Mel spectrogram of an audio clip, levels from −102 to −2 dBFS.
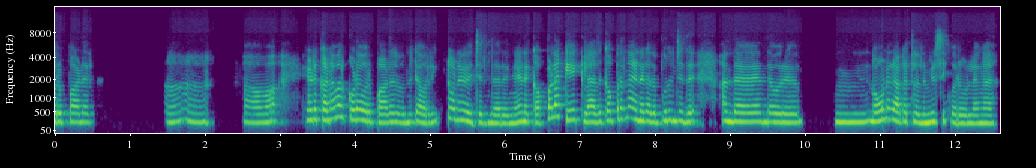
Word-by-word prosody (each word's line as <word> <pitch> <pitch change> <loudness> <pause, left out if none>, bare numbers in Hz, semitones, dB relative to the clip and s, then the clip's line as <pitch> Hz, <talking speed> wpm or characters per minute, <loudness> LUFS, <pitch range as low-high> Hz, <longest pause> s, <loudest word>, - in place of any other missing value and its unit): ஒரு 230 -1 +2
பாடல் 225 -1 -2 1.0
ஆ, - - -1 1.0
ஆமா. 215 +1 -2 0.4
என்னோட 280 +1 +3
கணவர் 320 +6 +2
கூட 285 +1 +4
ஒரு 245 - +1
பாடல் 220 +1 0
வந்துட்டு 220 +2 0
அவர் 210 0 -1
ரிங்டோன்னே 285 +2 -3
வச்சிருந்தாருங்க. 205 -2 -1
எனக்கு 230 -2 +1
அப்பல்லாம் 360 +11 +1
கேட்கல. 275 -5 0
அதுக்கு 235 +3 -1
அப்புறம் 300 +4 -4
தான் 310 -3 +1
எனக்கு 250 -2 +3
அது 225 - 0
புரிஞ்சது. 250 -2 +1 0.4
அந்த, 240 -1 +5 0.3
அந்த 225 0 0
ஒரு 220 0 +2 0.7
ம், 225 0 +2
மௌன 280 +5 +2
ராகத்தில 240 -2 +1
அந்த 210 0 +5
மியூசிக் 240 0 -2
வரும் 200 -1 0
இல்லங்க? 200 0 0
230 Hz, 150 wpm, -23 LUFS, 215-260 Hz, 1.0 s, அந்த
